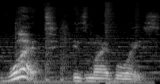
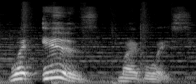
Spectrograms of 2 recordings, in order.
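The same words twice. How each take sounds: First: The word 'what' is emphasized. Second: The word 'is' is emphasized. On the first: "place emphasis on just the first word" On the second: "then the second word"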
